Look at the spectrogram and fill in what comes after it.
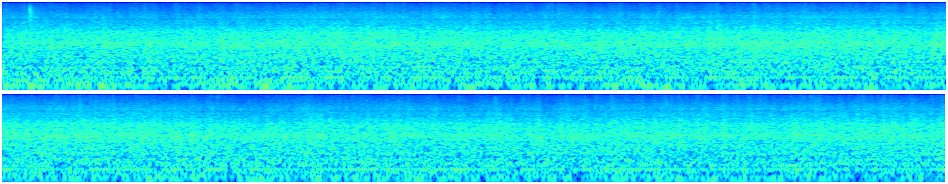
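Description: Rain falling steadily, an even, unbroken noise.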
